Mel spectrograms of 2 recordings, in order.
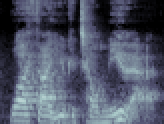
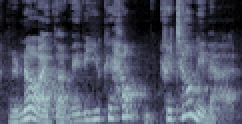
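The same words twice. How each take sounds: First: A touch of snippy challenge; mildly testy, like she's baiting you; lightly imitated snippy patient. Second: Light, helpful and friendly, rising a little; a mild friendly patient, lightly voiced. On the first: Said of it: "I can't believe she was so snippy". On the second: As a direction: answer kindly, just trying to help. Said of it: "a really friendly tone".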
